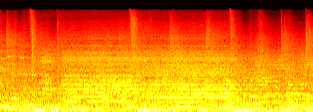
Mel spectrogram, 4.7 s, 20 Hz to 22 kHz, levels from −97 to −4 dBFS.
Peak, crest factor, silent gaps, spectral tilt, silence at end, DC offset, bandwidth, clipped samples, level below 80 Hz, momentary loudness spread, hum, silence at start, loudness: -2 dBFS; 12 dB; none; -5.5 dB/octave; 0 s; under 0.1%; 15.5 kHz; under 0.1%; -20 dBFS; 3 LU; none; 0 s; -16 LUFS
